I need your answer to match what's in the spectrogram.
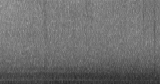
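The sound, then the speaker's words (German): A steady, dense rumble of road traffic, with many cars arriving off a ferry and rolling past continuously; no distinct horns or voices, just a constant wash of engine and tyre noise. “Ah, jetzt ist die Fähre wieder gekommen, wie man hört. Kommen ja doch eine Menge Autos hier angefahren.”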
